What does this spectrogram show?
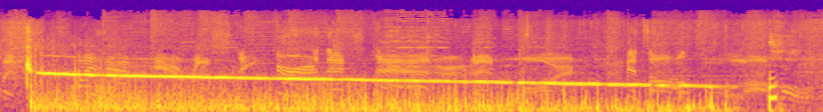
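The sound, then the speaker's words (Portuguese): A voice imitates the noise a trash bin's sensor emits when someone throws trash in, simulating trash falling down a very deep well: one long whistle slides steadily downward for about five seconds, then a short, abrupt burst marks the landing, over a busy background. “É, tipo, simulando assim um, um, poço muito fundo, né?”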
